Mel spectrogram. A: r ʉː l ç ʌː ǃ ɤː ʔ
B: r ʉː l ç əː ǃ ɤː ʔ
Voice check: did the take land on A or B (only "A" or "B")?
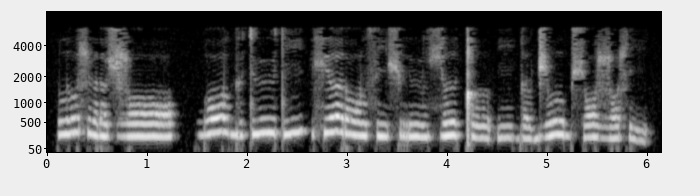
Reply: B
